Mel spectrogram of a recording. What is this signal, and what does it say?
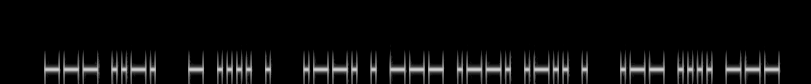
Morse code, heard as a keyed tone, about 25 wpm, 700 Hz. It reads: OF THE PEOPLE WHO
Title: Sets of 4 Words 25wpm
